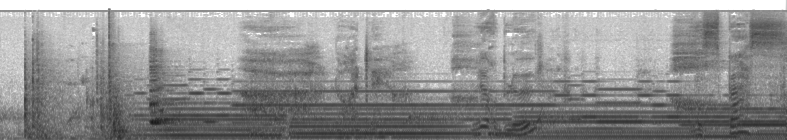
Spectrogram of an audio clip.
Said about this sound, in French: Regardez. Vous voyez la porte là juste à notre droite? Oui. Ben, si par exemple je l'ouvre, qu'est-ce qu'on trouve?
